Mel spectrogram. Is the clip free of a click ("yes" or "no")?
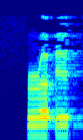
yes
